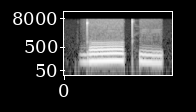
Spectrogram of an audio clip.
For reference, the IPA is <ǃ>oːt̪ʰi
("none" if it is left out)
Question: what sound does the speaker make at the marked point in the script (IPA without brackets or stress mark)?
d̪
